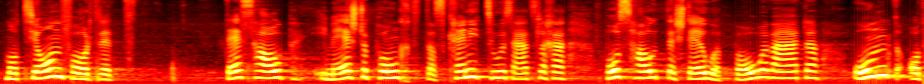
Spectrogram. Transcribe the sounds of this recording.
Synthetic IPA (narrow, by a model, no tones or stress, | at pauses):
mɔt͡sjoːnfɔrdəɾət | d̥ɛshɑlbɪmɛːʃtəpʰʊŋktd̥ɑskʰɛnit͡suəsæt͡sləχə | b̥ʊshɑltəʃtɛləb̥ɔʊəvæːrd̥ə | ʊndɔdə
